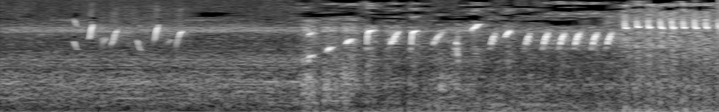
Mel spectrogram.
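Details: Algerian goldfinch song: a few spaced chirps, then a lively run of tinkling, varied notes that ends in a rapid, even trill of very high repeated notes, with light background hiss.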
